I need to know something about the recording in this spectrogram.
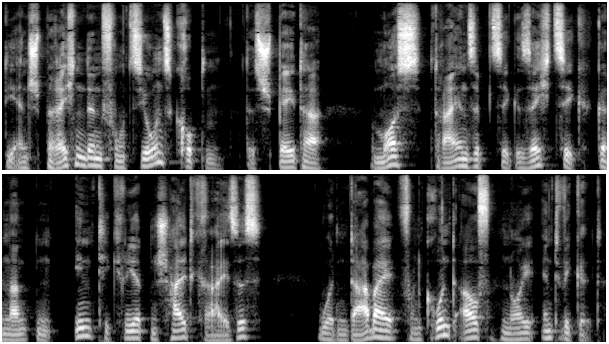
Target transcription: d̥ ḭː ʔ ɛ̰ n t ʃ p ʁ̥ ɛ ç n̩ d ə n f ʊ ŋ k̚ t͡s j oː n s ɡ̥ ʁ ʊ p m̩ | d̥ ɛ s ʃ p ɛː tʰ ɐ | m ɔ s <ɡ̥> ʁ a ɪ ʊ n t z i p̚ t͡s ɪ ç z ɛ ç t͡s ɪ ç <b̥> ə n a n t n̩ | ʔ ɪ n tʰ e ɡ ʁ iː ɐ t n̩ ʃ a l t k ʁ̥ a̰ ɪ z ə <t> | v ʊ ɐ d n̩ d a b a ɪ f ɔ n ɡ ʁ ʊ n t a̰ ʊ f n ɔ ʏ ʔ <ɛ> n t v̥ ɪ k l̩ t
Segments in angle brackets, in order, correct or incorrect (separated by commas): incorrect, incorrect, incorrect, correct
